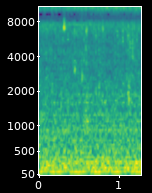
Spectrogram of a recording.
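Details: Ice machine after cleaning, servicing and reassembly, startup cycle with compressor kicking in: steady even water trickle over a low constant hum; normal circulation while temperature drops.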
